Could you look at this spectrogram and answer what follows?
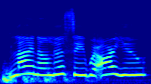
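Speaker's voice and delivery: very high, loud call. A narrator's reading. Mother cat calling her missing kittens, loud. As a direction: shout across the garden.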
